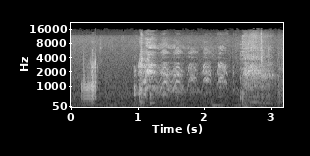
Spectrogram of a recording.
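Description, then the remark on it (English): A squeaky, wavering fart: a few rough bursts followed by a string of quick, high-pitched warbling squeals, ending in a loud sputtering blast. No one speaks. “I farted. And it stunk.”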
